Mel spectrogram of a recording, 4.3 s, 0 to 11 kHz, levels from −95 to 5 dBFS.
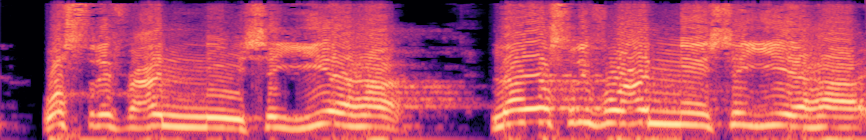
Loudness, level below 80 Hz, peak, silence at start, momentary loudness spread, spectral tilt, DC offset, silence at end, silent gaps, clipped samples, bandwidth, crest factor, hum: -4 LUFS; -34 dBFS; 0 dBFS; 0.2 s; 5 LU; -2.5 dB/octave; under 0.1%; 0 s; none; 6%; 11 kHz; 4 dB; none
